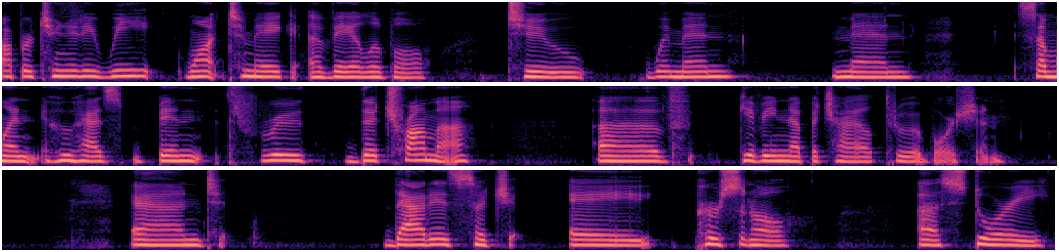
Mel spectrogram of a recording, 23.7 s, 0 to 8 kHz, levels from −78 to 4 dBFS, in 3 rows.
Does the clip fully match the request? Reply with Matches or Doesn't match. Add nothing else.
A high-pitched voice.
Matches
